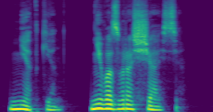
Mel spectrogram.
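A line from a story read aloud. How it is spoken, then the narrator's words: Sudden, quiet. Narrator (Russian): Кэрол внезапно тихо сказала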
